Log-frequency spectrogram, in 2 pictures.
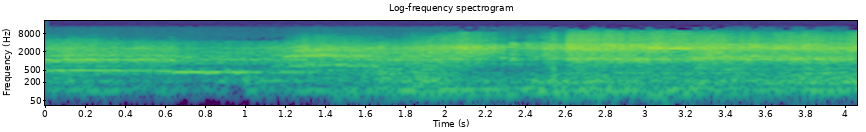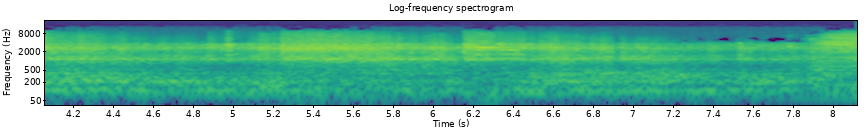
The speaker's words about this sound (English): Oh, bad crash. Afraid not. Too bad about your plane.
